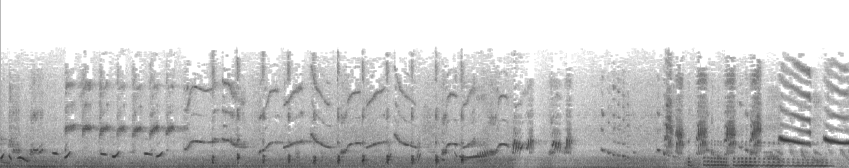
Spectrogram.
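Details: Caged Chinese hwamei in full singing form: a dense, varied run of whistled slurs, sweeps and rapid trills, with short clicking note series. Other bird sounds and background music are mixed in.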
